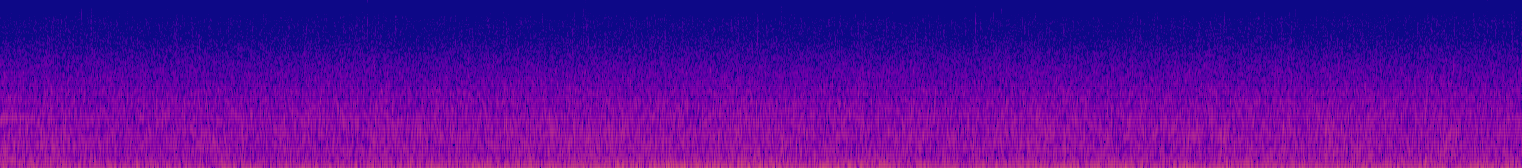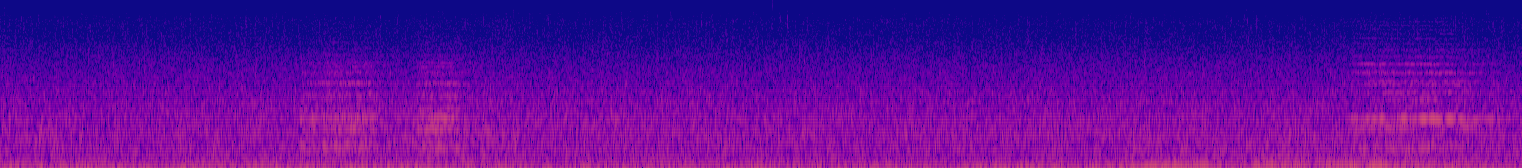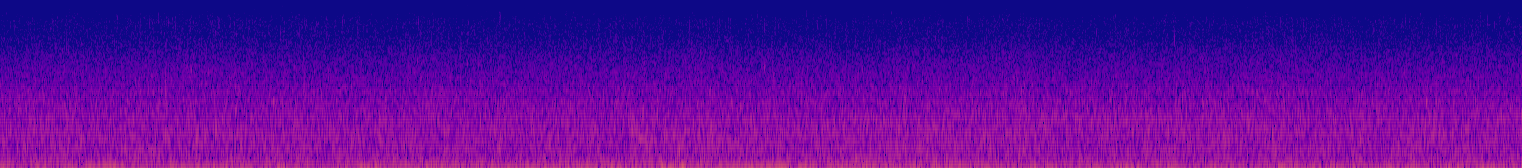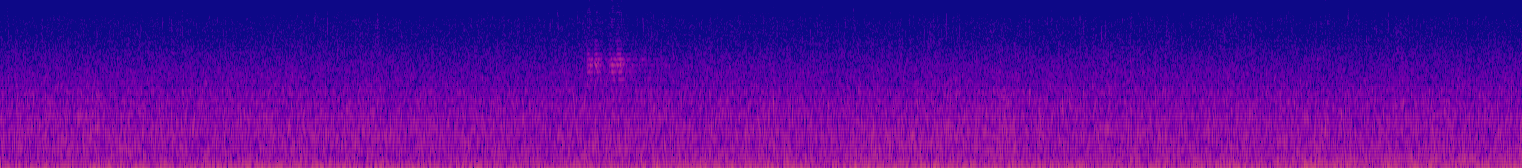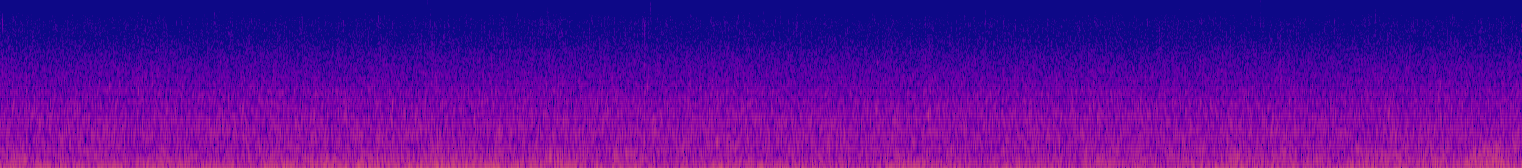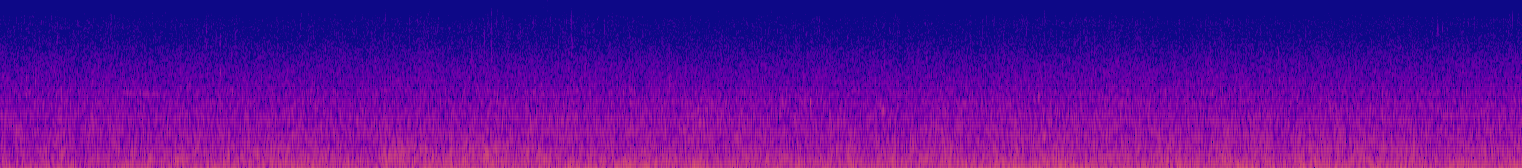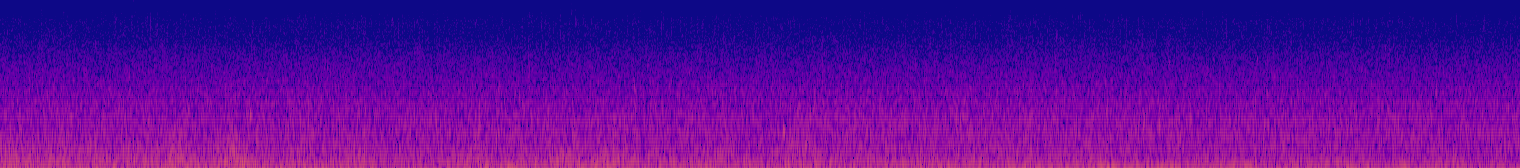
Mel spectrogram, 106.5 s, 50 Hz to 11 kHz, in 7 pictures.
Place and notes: Piazza Castegnate, Castellanza VA, Italy - The Olona river in front of the library in Castellanza (VA)
Recorded with the XY capsule (120°) of my Zoom H6, from the river bank.
7 January 2020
